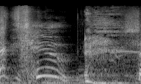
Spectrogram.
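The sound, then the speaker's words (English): A sudden sneeze bursts out amid conversation, a sharp explosive puff followed by brief spoken words. “Bless you, bless you.”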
